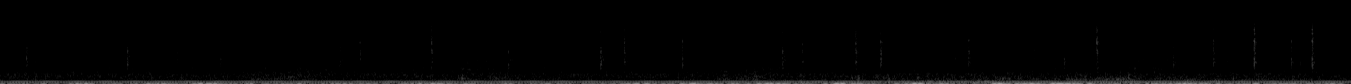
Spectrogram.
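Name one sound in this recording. A wooden drawer slides open and thuds shut.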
